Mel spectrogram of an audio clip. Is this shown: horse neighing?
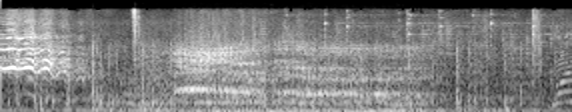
yes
